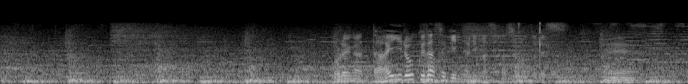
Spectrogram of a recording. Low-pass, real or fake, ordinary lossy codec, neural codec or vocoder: 7.2 kHz; real; none; none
